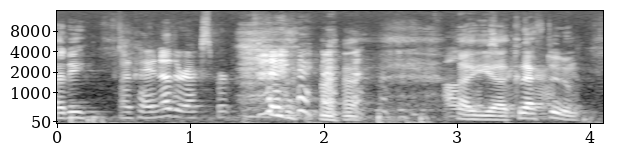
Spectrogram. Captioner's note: laughter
